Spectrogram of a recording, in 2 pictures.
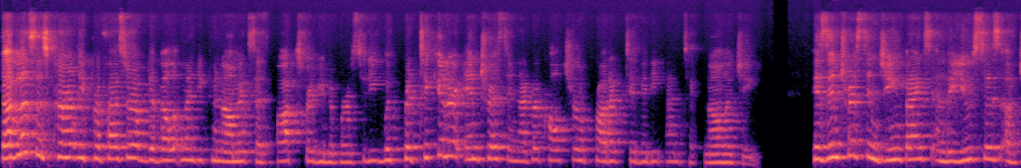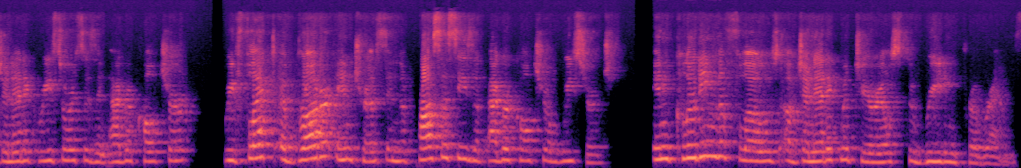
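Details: Adult woman speaking; Normal speech.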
